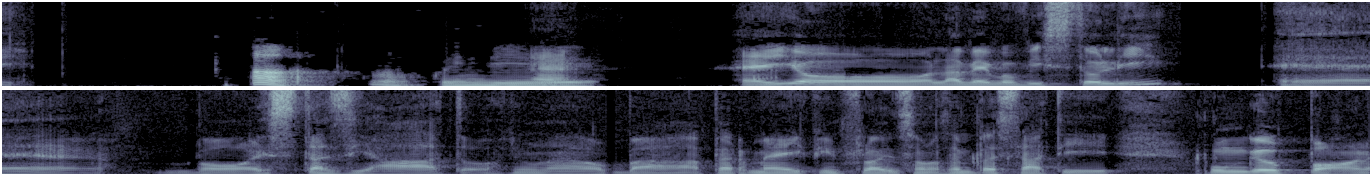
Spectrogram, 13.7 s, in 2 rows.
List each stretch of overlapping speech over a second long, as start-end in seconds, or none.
none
